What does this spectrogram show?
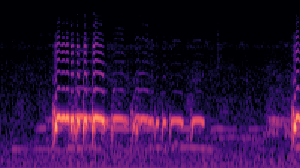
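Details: Local zebra dove song for luring other zebra doves to sing: a loud rapid burst of clipped notes running into a long purring, descending trill of coos, then another loud onset at the end.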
